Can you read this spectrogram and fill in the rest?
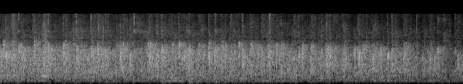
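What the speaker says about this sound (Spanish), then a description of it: "Yo le daría un aplauso a todos estos estudiantes." An auditorium audience applauds a group of students studying beekeeping, with dense, steady clapping that fills the room and continues throughout, fading slightly at the end.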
